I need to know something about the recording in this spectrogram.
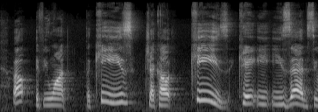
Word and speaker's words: Keez: little bit to get keys that k-e-e-z actually you know it's pronounced like keys to your home exactly was intentional quite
